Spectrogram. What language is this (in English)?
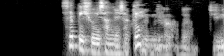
Basque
